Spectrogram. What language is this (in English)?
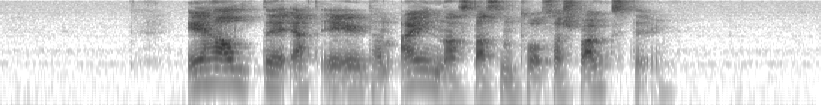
Faroese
